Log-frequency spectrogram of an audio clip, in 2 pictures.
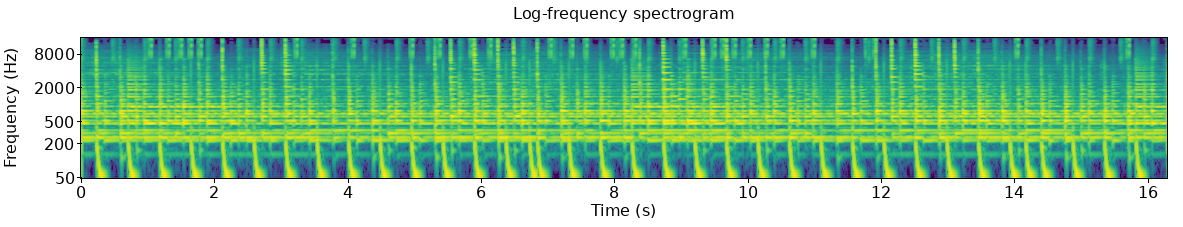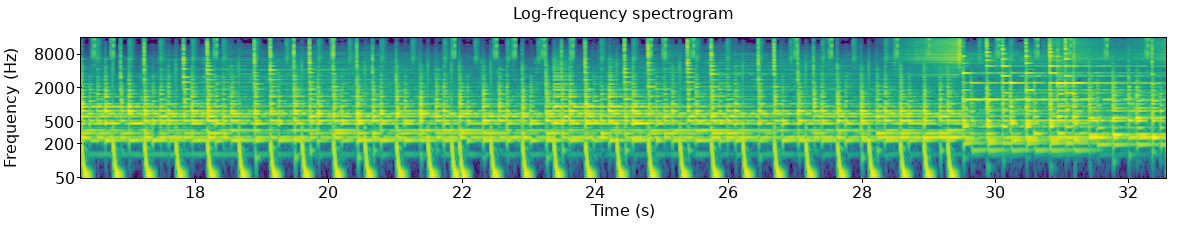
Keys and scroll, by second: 11.7 ctrl+z, 11.7 ctrl+x, 20.6 ctrl+-, 20.7 ctrl+-, 20.8 ctrl+-, 21.0 ctrl+-.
